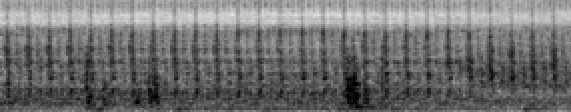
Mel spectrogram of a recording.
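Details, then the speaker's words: PT Cruiser at idle: steady light knocking about two per second over the engine note, with a misfire also present. The owner suspects a bottom-end knock, possibly from the misfiring cylinder; the cause is unconfirmed. "okay at miss Farr along with that knock that sound like a bottom in Arad not Becca very well be the cylinder in question"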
